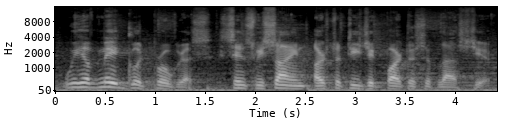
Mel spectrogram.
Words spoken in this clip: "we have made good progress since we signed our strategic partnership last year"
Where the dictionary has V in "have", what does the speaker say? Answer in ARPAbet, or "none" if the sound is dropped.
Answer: V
